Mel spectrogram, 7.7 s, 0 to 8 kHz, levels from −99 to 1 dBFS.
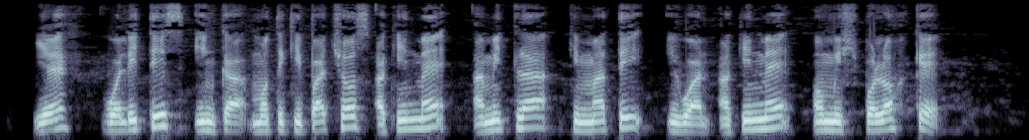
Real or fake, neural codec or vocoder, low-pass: real; none; 7.2 kHz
